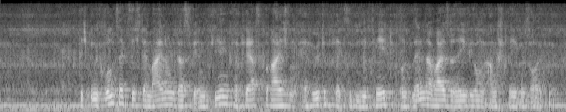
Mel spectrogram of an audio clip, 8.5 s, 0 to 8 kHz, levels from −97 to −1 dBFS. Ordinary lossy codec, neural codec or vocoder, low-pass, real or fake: none; codec, 16 kHz, 4 kbps, X-Codec, WavLM features, trained on Multilingual LibriSpeech; 7.2 kHz; fake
